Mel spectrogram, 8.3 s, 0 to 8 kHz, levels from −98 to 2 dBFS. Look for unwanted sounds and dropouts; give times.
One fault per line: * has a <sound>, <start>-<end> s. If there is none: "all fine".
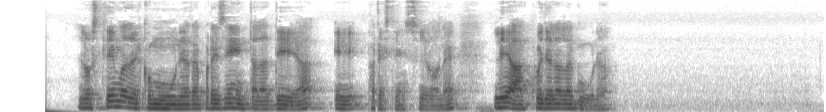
all fine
